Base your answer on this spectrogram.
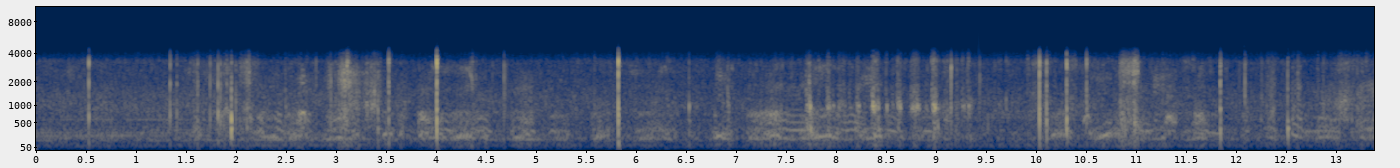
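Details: Siberian husky puppies fighting, giving dense, irregular bursts of squeaky yelps and rough growling noise over about thirteen seconds, with sharp scattered clicks and scuffling between calls.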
